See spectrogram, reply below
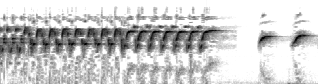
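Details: Canary singing as a training model for young birds: a rapid series of bright looping whistled notes repeated steadily for three seconds, a pause, then two separate clear rising whistles.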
